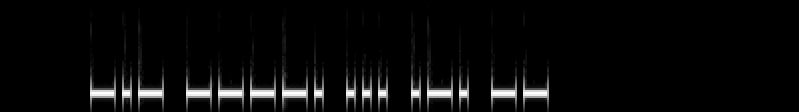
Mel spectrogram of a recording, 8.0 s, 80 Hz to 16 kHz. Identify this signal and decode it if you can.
Morse code, heard as a keyed tone, about 15 wpm, 700 Hz. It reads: K9SRM
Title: USA Call Signs - 5 Characters - Repeated 2x - 15wpm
